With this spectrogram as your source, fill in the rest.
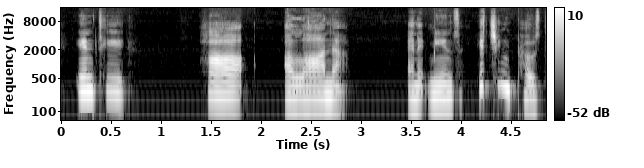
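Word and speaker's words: Intihuatana: challenging how to say it I could probably spell it better but it's inti ha Alana and it means Hitching Post of of the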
